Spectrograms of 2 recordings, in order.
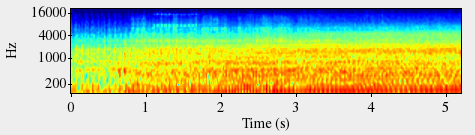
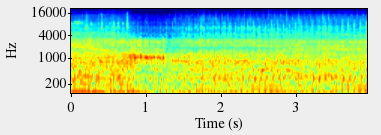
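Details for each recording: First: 2021 Axis (Hisun) 500 4x4 UTV, about 225 miles, grinding on deceleration with clutch issues suspected: revved in neutral with no load, engine revs up, holds and eases back with an even drone, no grinding or scraping; normal unloaded rev. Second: 2021 Axis (Hisun) 500 4x4 UTV, about 225 miles, revved in neutral: low, uneven pulsing rumble about three beats a second; abnormal drivetrain noise, clutch or one-way bearing suspected, not confirmed.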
